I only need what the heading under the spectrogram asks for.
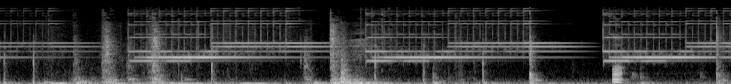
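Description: A mobile phone rings steadily with a bright, repeating bell-like ringtone, fairly loud, while a few dull knocks and thuds break in now and then. No one speaks.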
